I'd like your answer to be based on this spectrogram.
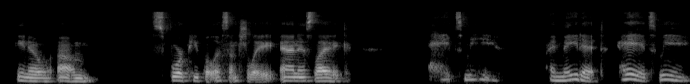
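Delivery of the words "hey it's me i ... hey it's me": subdued, very quiet, soft, hushed voice. Retelling how she broke character at San Francisco City Hall, imitating her quiet voice. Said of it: "She's very like quiet".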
